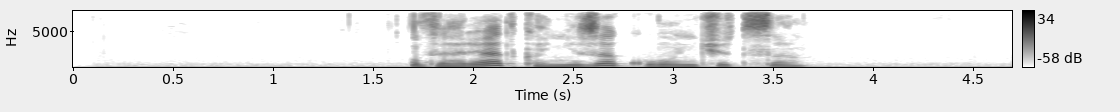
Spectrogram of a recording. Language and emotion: Russian, neutral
